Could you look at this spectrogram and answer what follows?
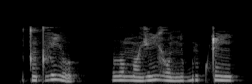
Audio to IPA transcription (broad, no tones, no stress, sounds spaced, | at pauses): t õ t z i u̯ | ð o n̪ ɔ̃ ʒ i ɣ o ɲ ʊ b ʉ p ʈ ĩ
